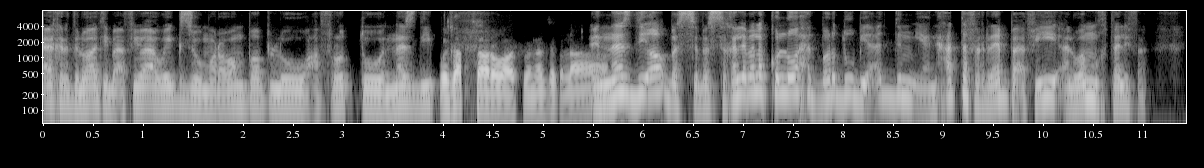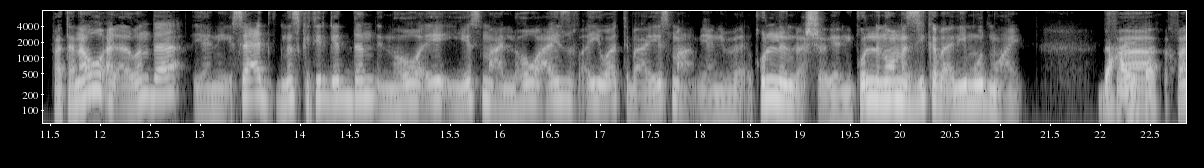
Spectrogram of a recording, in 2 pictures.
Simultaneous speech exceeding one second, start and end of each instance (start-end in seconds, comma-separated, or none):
none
